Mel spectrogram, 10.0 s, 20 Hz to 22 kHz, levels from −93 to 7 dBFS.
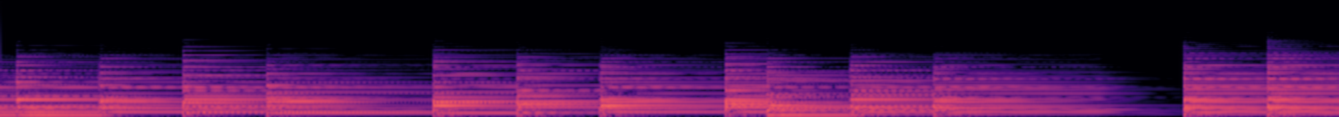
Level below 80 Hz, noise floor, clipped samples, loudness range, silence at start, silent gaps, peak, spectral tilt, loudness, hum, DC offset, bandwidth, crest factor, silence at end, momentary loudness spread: -64 dBFS; -57 dBFS; under 0.1%; 3 LU; 0 s; none; -16 dBFS; -7 dB/octave; -32 LUFS; none; under 0.1%; 5.4 kHz; 16 dB; 0 s; 10 LU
